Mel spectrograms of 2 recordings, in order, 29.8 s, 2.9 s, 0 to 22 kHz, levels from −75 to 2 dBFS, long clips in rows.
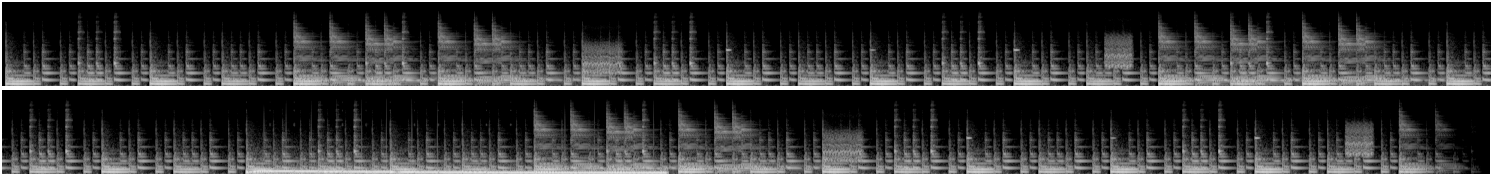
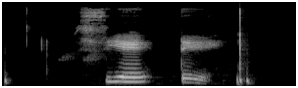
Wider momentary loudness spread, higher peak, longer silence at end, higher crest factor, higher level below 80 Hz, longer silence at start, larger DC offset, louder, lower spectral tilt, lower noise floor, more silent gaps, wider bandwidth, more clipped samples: second, 13 LU vs 23 LU; about the same, 0 dBFS vs 0 dBFS; second, 0.3 s vs 0.45 s; second, 16 dB vs 26 dB; first, -26 dBFS vs -74 dBFS; about the same, 0.05 s vs 0.05 s; neither; first, -18 LUFS vs -22 LUFS; first, -7.5 dB/octave vs -1.5 dB/octave; second, -39 dBFS vs -50 dBFS; neither; second, 9 kHz vs 17 kHz; neither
